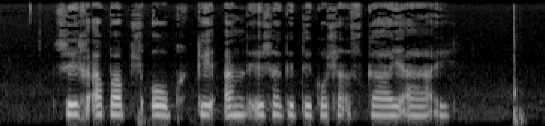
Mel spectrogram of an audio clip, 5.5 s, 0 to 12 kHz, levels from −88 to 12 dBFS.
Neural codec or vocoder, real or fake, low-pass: none; real; 10.8 kHz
